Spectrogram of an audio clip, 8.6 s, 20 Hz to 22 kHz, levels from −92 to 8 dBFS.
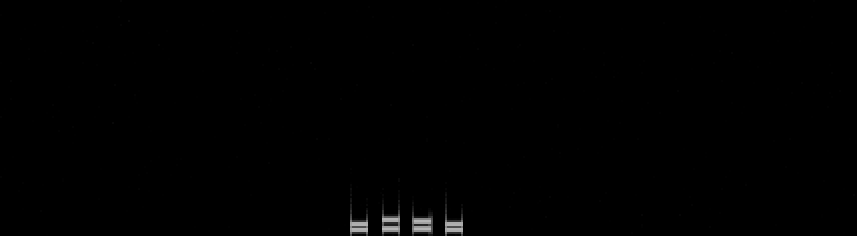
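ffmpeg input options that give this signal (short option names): -f lavfi -i "aevalsrc='0.0794*clip(min(mod(t,0.313),0.165-mod(t,0.313))/0.002,0,1)*(eq(floor(t/0.313),0)*(sin(2*PI*697*mod(t,0.313))+sin(2*PI*1209*mod(t,0.313)))+eq(floor(t/0.313),1)*(sin(2*PI*770*mod(t,0.313))+sin(2*PI*1633*mod(t,0.313)))+eq(floor(t/0.313),2)*(sin(2*PI*770*mod(t,0.313))+sin(2*PI*1477*mod(t,0.313)))+eq(floor(t/0.313),3)*(sin(2*PI*697*mod(t,0.313))+sin(2*PI*1209*mod(t,0.313))))':d=1.252:s=44100"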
